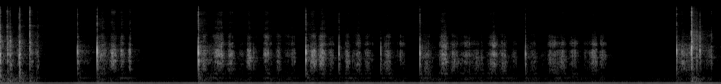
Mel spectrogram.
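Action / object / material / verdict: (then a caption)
scrape / plastic computer keyboard keys / plastic / none. A single metal nail tip scratches and taps across the keys of a black plastic RGB computer keyboard. Bursts of dry, bright scratching and clicky taps come in clusters, separated by short quiet gaps, with each contact fading almost instantly.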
